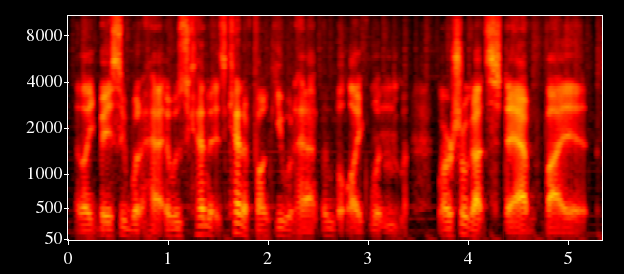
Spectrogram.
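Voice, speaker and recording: Deep-voiced rambling man streamer. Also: quick pace, faint music behind. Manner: rambling, full of "like". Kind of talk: casual let's-play chat.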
